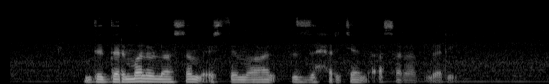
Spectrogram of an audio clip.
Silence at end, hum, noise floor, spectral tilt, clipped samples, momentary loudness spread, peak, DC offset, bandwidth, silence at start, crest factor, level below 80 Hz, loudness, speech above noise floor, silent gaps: 0.85 s; none; -58 dBFS; -6.5 dB/octave; under 0.1%; 16 LU; -12 dBFS; under 0.1%; 9.6 kHz; 0.85 s; 20 dB; -70 dBFS; -33 LUFS; 26 dB; none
